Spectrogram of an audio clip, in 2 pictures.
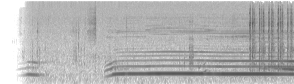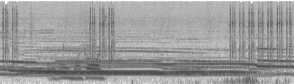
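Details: Captive Arctic wolves, about twenty in one enclosure at Omega Park, Montebello, Quebec, begin howling together: a single long steady howl rises from a quiet start, then several overlapping sustained howls join at different pitches, with brief clicking noises.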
